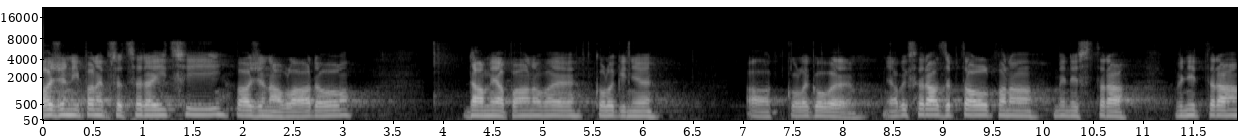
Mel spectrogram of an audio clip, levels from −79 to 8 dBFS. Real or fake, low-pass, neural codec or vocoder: real; 7.2 kHz; none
